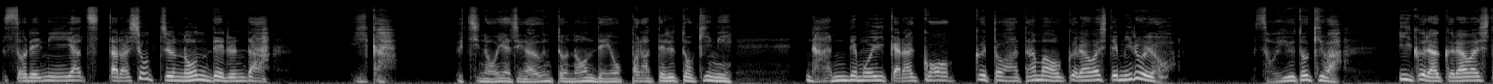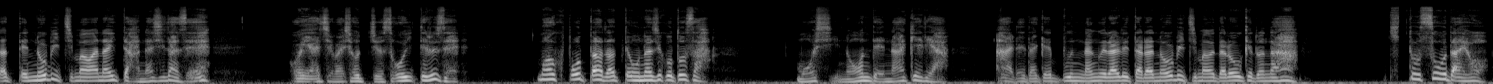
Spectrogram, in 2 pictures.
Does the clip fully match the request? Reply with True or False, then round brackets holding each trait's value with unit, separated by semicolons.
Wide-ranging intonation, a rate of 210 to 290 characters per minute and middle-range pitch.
False (5.8 semitones; 325 characters per minute; 165 Hz)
